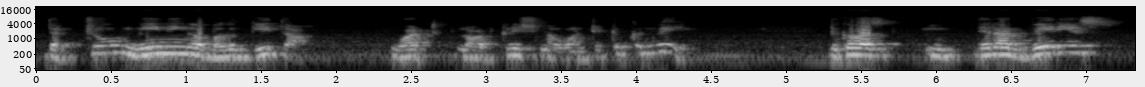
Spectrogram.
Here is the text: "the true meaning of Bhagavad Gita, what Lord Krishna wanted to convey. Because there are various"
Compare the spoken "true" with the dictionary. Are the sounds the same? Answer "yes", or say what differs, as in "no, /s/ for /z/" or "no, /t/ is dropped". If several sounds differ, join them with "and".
yes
